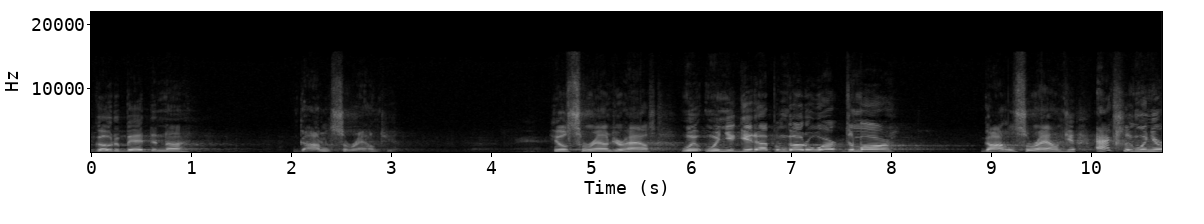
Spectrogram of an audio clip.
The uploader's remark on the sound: Recorded live during our Wednesday night service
